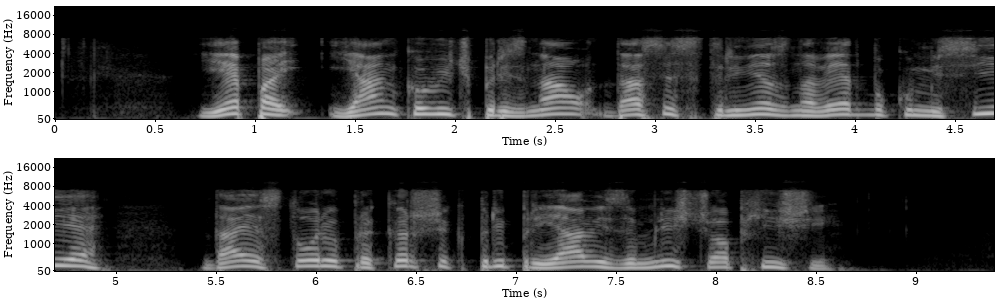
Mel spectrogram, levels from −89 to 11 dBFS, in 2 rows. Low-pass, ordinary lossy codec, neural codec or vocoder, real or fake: 7.2 kHz; Opus, 24 kbps; none; real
